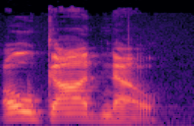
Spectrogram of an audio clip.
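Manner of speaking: mock, heavy, over-the-top, exaggerated sarcasm. Retelling the only line Anthony says in the clip: imitating Anthony's over-the-top sarcasm. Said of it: "a over-the-top sarcastic".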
